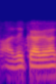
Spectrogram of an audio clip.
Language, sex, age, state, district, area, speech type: Tamil, male, 18-30, Tamil Nadu, Cuddalore, rural, conversation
